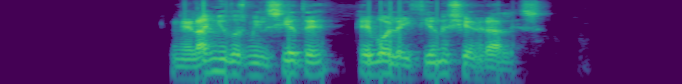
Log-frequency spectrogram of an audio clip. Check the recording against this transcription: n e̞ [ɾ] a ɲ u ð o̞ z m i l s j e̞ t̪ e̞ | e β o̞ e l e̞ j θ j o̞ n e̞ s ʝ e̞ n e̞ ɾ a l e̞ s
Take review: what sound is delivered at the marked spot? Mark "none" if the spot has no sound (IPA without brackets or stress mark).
l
